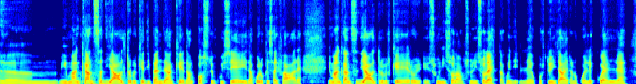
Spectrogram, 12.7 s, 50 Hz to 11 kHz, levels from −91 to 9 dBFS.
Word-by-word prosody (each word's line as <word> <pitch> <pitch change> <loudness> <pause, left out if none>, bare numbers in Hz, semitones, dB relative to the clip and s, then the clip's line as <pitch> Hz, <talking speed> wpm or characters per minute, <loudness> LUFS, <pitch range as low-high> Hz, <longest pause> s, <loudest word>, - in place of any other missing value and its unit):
ehm, 145 -4 -5
in 155 +1 -2
mancanza 195 +5 +5
di 180 +1 -2
altro, 155 0 +5
perché 155 0 -3
dipende 155 -1 +1
anche 155 0 +2
dal 145 0 -4
posto 155 0 -4
in 155 - -9
cui 165 +1 -10
sei, 155 -1 -2
da 150 -2 -3
quello 155 +1 -1
che 155 +1 -8
sai 150 0 -2
fare. 155 +1 -1 0.5
In 175 - -7
mancanza 190 +2 +3
di 195 +1 +1
altro 160 +1 +5
perché 155 -2 -2
ero 160 +1 -2
i 155 -1 -9
su - - -10
un'isola, 160 -3 -2
su 155 - -13
un'isoletta, 160 0 +2
quindi 155 -1 -8
le 150 -1 -7
opportunità 160 0 +1
erano 155 +2 -8
quelle 160 - -5
e 155 - -10
quelle, 155 +4 -1
155 Hz, 170 wpm, -24 LUFS, 150-165 Hz, 0.5 s, mancanza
